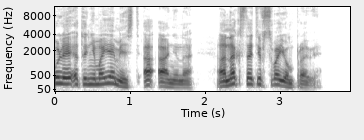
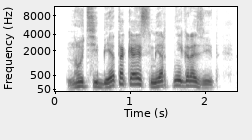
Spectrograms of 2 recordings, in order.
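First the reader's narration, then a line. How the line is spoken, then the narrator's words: Wry snort. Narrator (Russian): хмыкнул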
